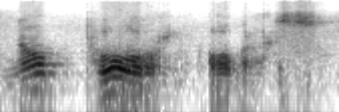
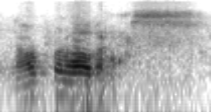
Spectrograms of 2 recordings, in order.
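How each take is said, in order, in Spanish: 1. El énfasis recae en la palabra por. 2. El énfasis recae en la palabra obras. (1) "vamos a enfatizar más bien la preposición" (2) "la hemos ido pronunciando con énfasis sobre la palabra obras"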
